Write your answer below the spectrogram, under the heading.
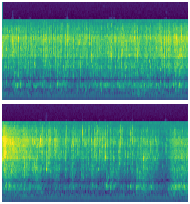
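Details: Elephants drinking at Rosie's Pan, recorded on a live wildlife camera: steady splashing, sloshing and trickling water with a louder splash midway.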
